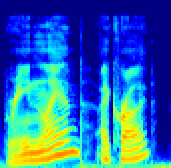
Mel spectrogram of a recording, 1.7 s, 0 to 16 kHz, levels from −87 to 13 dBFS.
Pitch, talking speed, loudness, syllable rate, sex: 160 Hz, 105 wpm, -17 LUFS, 2.8 syllables/s, male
